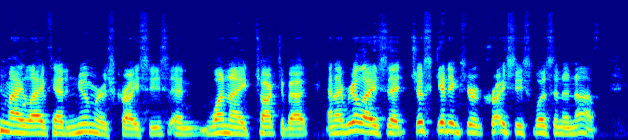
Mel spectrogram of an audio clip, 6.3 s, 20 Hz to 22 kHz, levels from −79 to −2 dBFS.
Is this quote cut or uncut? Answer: cut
